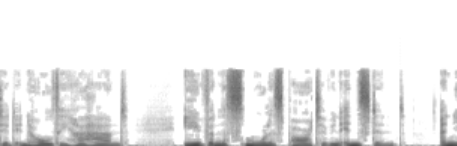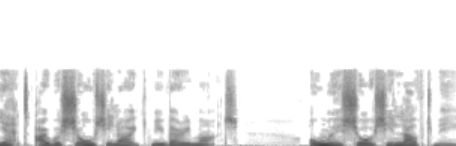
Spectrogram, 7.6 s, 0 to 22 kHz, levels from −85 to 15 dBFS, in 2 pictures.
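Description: Clock slip clicks run from 0.13 s to 7.61 s as a faint, fast ticking about every 40 ms that blurs into a soft rattle under the speech. Each tick is likely one sample dropped or repeated as two unsynchronised clocks drift apart by roughly 500 parts per million.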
